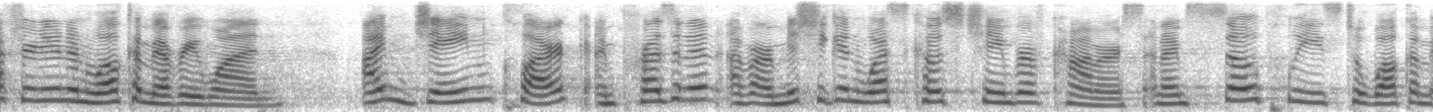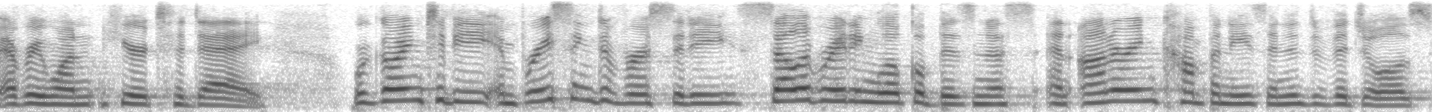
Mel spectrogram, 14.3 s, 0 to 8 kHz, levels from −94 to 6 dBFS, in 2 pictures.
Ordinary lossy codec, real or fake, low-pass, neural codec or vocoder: Opus, 16 kbps; real; 7.2 kHz; none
